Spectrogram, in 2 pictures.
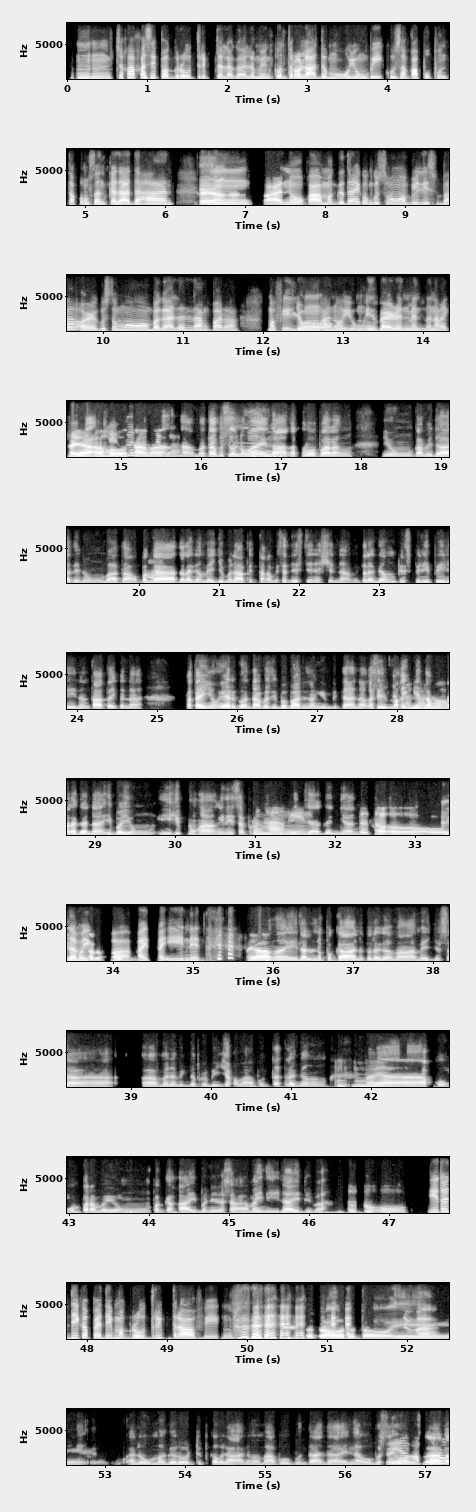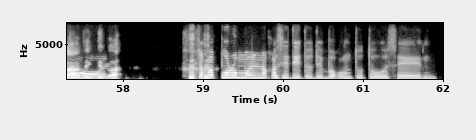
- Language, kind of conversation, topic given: Filipino, unstructured, Ano ang pinakamasayang alaala mo sa isang paglalakbay sa kalsada?
- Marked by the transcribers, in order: other background noise; laugh; fan; laugh; laugh; laugh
